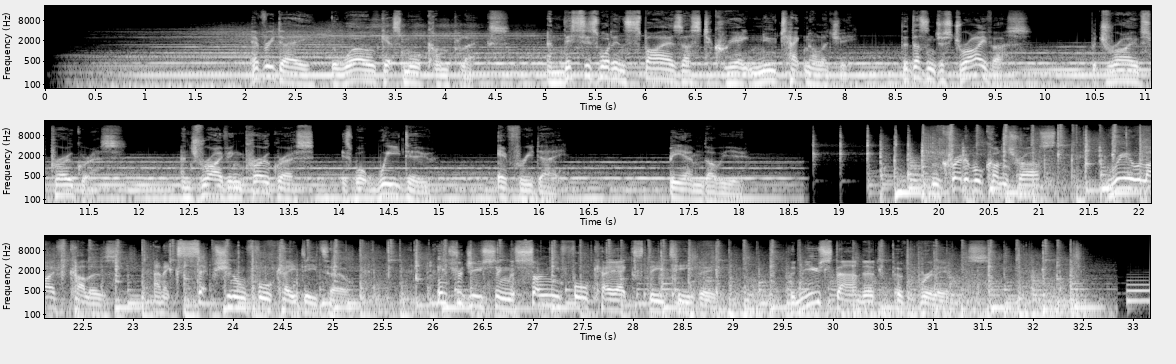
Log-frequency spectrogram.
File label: Commercial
